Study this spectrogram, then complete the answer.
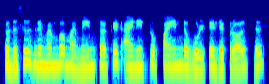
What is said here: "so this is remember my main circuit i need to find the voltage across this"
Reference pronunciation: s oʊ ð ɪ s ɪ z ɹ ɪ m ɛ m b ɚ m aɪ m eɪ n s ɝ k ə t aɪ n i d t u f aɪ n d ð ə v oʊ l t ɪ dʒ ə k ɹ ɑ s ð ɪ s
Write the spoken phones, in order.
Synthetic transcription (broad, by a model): s oʊ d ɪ s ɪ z ɹ ɪ m ɛ m b ɚ m aɪ m eɪ n s ɝ k ə t aɪ n i d t u f aɪ n d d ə v oʊ l t ɪ dʒ ə k ɹ ɑ s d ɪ s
